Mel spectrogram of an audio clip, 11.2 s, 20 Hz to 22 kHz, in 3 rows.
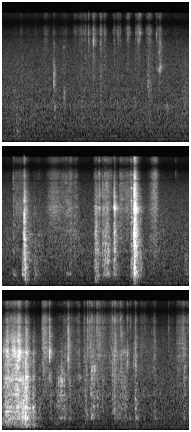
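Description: Quiet handling of paint supplies on a tabletop: a few sharp taps and clicks, and about 8 seconds in a brief rustle or scrape, as paint and a toothpick are picked up and put down.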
